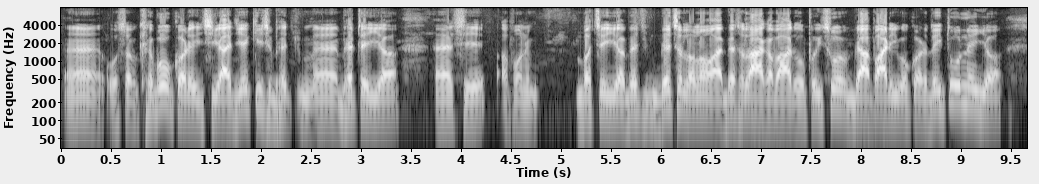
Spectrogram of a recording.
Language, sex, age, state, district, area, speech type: Maithili, male, 45-60, Bihar, Darbhanga, rural, spontaneous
